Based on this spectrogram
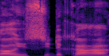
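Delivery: put-on poor, unconvincing Long Island accent. Retelling what a guy he met said to him, in a bad Long Island accent. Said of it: "I didn't do his accent very good".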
